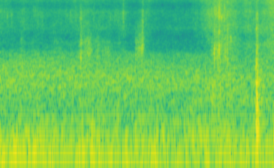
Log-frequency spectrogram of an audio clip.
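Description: Soil and roots crackle softly as a plant is pulled from a plastic cup.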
